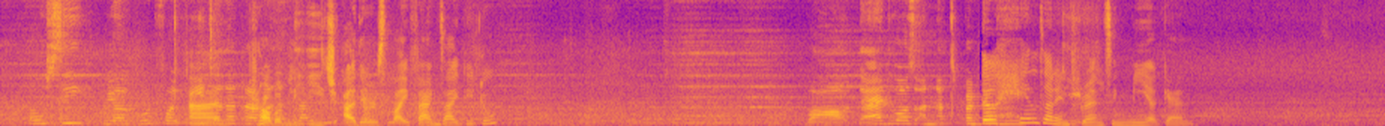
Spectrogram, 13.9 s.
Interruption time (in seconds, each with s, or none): 1.9 s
